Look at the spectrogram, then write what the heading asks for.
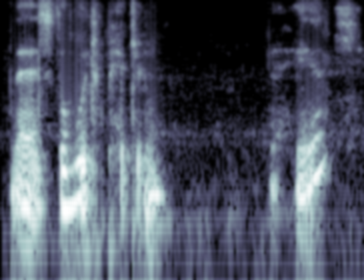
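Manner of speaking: near-whisper, very soft; hushed bird spotting. Pretend. Showing viewers the wood pigeon, in a hushed whisper. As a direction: whisper it so the bird stays put.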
